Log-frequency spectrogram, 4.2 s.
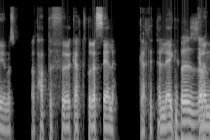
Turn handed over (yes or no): yes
